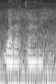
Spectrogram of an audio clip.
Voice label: "vara kare" free, Wamesa

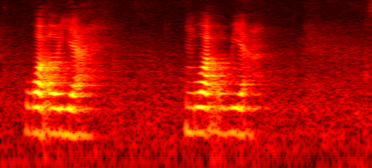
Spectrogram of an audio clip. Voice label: "hablar", Nasa Yuwe; paez

